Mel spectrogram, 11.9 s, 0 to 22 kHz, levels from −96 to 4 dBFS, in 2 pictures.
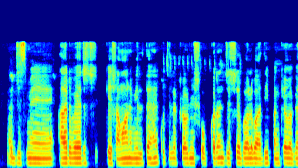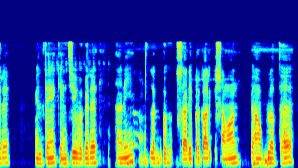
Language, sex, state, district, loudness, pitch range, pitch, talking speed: Hindi, male, Bihar, Kishanganj, -19 LUFS, 120-125 Hz, 120 Hz, 130 wpm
